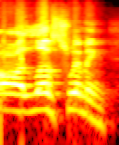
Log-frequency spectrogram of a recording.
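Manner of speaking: high, loud swimming fan; mock enthusiasm. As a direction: gush loudly, imitating eager people. Voices keen swimmers in a story.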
